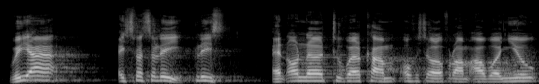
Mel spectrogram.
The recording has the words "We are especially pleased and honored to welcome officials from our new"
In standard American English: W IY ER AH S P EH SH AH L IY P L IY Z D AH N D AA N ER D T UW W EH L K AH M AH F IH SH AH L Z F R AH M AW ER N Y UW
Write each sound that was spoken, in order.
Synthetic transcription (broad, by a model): W IY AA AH S P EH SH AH L IY P L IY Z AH N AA N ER T UW W EH L K AH M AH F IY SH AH L F R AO M AW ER N Y UW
